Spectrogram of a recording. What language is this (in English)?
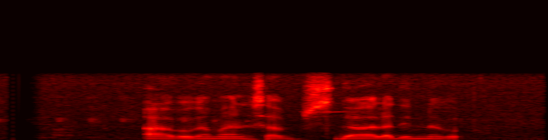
Sinhala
